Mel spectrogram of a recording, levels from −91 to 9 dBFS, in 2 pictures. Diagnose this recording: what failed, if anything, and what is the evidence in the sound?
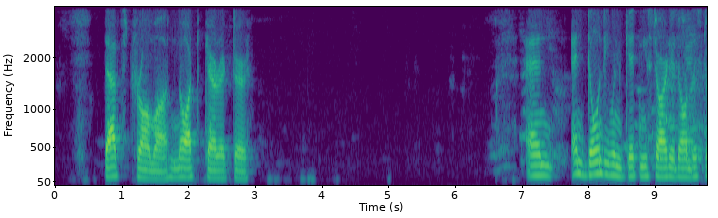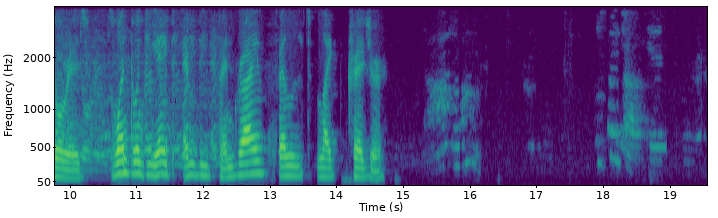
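The failure is in call processing: a feedback echo between two devices, from 8.86 to 12.41 s. Each phrase comes back at roughly 400 ms intervals, thinner and ringier, peaking at about 13 dB under the direct speech. Two devices on the same call share the room, so one plays out what the other's mic sent and that mic catches it again. Each echo canceller only knows its own playback, so this loop slips through. The band stops at 4 kHz, which fits a narrowband call codec like G.711.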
